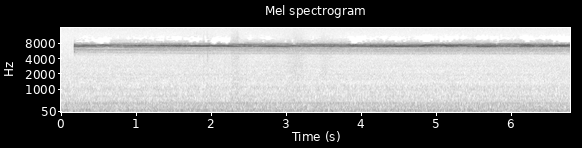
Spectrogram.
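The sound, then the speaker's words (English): A piercing, cricket-like high-pitched whine recorded inside residences in Havana holds one steady tone over a faint low rumble, unbroken for nearly seven seconds. “However, this high-pitched cricket sound seems to appear in all of them.”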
